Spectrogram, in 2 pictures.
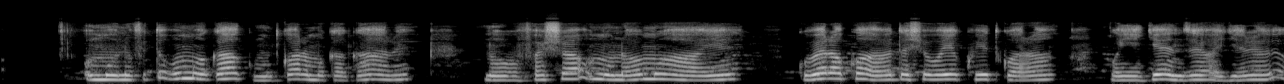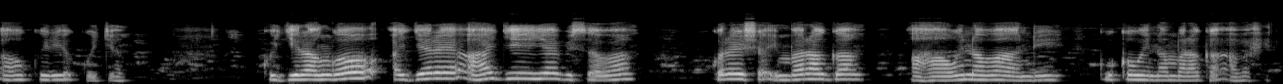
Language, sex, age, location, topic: Kinyarwanda, female, 25-35, Musanze, government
